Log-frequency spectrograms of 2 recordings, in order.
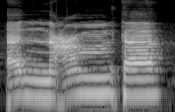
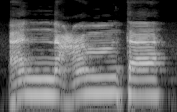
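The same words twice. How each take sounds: No difference in how they are said.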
